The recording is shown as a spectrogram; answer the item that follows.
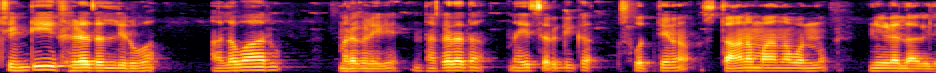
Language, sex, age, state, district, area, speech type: Kannada, male, 60+, Karnataka, Bangalore Rural, urban, read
